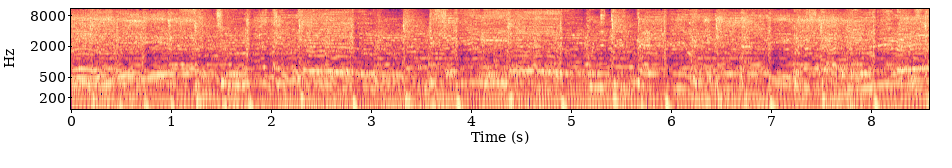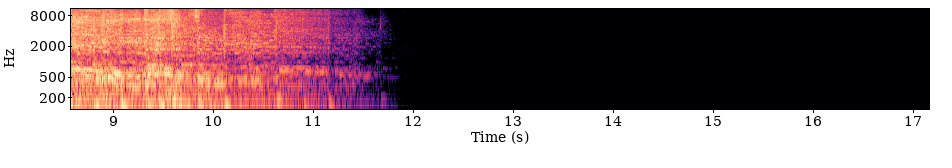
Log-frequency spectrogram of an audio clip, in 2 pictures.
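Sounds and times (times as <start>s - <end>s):
1980s style remix music at 115 bpm: 0.0s - 11.8s.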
